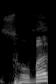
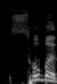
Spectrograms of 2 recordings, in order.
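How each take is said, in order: First: The word has the Niigata pitch pattern. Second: The word has a non-Niigata pitch pattern. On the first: The speaker calls it right. "新潟の方はそばって言いますから" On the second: The speaker calls it wrong. "そばでなくて"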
